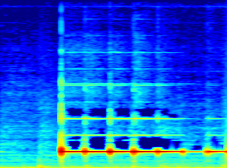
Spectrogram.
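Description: iPhone sounding its Find-my-iPhone ping alert, set off from an Apple Watch: a loud, high, pinging tone that begins suddenly about half a second in and pulses rapidly, about six times a second.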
